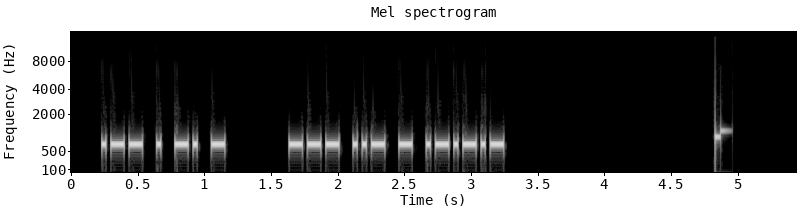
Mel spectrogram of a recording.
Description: Morse code, heard as a keyed tone, about 34 wpm, 700 Hz. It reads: WENT OUT.
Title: 2x Word-Spacing - Sentences from Top 300 Words - 35wpm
